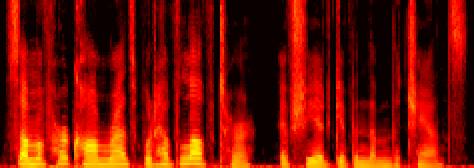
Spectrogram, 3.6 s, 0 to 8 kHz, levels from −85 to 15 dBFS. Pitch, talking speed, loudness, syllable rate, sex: 205 Hz, 255 wpm, -20 LUFS, 6.0 syllables/s, female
